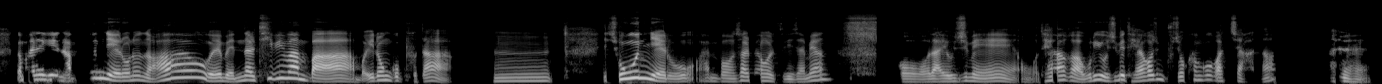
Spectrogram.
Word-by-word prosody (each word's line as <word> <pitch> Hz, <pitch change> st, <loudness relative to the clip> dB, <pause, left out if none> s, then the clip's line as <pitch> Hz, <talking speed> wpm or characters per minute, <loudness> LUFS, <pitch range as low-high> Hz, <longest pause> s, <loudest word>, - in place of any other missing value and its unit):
그니까 205 Hz, -, -3 dB
만약에 220 Hz, 0 st, +2 dB
나쁜 285 Hz, 0 st, -1 dB
예로는 180 Hz, -2 st, +2 dB
"아우 305 Hz, -, +3 dB
왜 160 Hz, 0 st, +3 dB
맨날 160 Hz, +8 st, +1 dB
티비만 275 Hz, -3 st, +4 dB
봐." 140 Hz, -1 st, +6 dB
뭐 -, -, -6 dB
이런 200 Hz, +5 st, 0 dB
것보다 180 Hz, -1 st, -3 dB, 0.4 s
음 160 Hz, +2 st, -6 dB, 0.5 s
이제 -, -, -13 dB
좋은 280 Hz, +2 st, +6 dB
예로 145 Hz, -5 st, +1 dB
한번 145 Hz, -2 st, -8 dB
설명을 180 Hz, -3 st, -3 dB
드리자면 130 Hz, -, -5 dB, 0.7 s
"어 125 Hz, -1 st, -5 dB
나 135 Hz, 0 st, +1 dB
요즘에 145 Hz, -2 st, -3 dB
어 -, -, -15 dB
대화가 195 Hz, +4 st, +1 dB
우리 210 Hz, -, -3 dB
요즘에 195 Hz, +1 st, 0 dB
대화가 170 Hz, +4 st, 0 dB
좀 230 Hz, 0 st, -6 dB
부족한 185 Hz, +3 st, -8 dB
것 215 Hz, +1 st, -5 dB
같지 -, -, -4 dB
않아?" -, -, -10 dB, 0.7 s
예. -, -, -5 dB
175 Hz, 300 characters per minute, -25 LUFS, 145-215 Hz, 0.7 s, 봐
